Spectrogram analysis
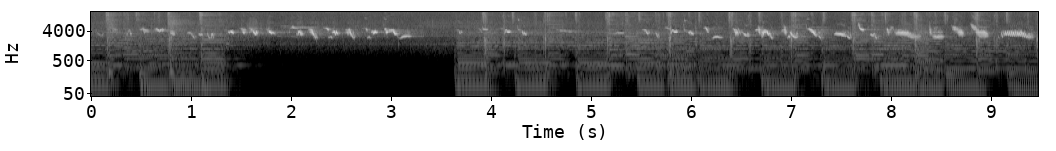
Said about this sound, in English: But really, it's about migration and mating at this time of year. Are the house finches going crazy where you are? It's insane here in Tucson.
